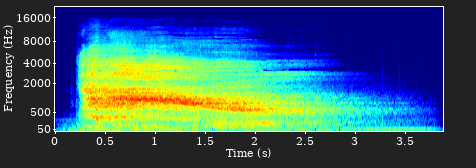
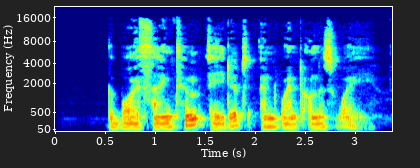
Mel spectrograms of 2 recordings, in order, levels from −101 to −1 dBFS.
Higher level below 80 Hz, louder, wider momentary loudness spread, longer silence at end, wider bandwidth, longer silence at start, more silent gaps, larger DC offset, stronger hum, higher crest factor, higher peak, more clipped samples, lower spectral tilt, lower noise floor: about the same, -52 dBFS vs -56 dBFS; first, -18 LUFS vs -27 LUFS; first, 20 LU vs 10 LU; first, 1.2 s vs 0.25 s; second, 11 kHz vs 16.5 kHz; second, 0.25 s vs 0.55 s; neither; neither; neither; about the same, 16 dB vs 18 dB; first, -4 dBFS vs -10 dBFS; neither; second, -3 dB/octave vs -4.5 dB/octave; second, -60 dBFS vs -83 dBFS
